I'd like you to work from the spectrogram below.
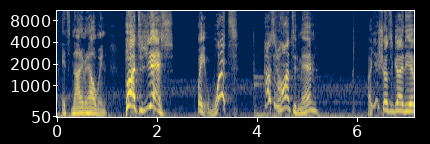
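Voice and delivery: ordinary talk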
